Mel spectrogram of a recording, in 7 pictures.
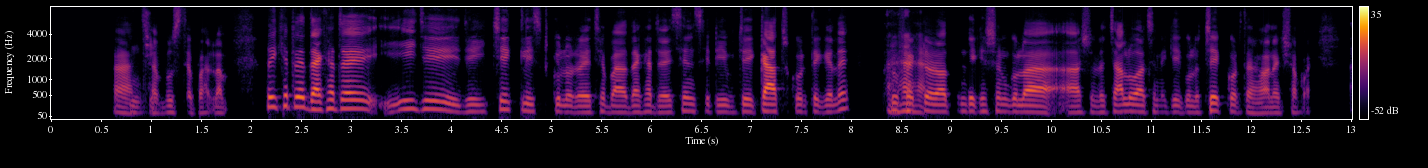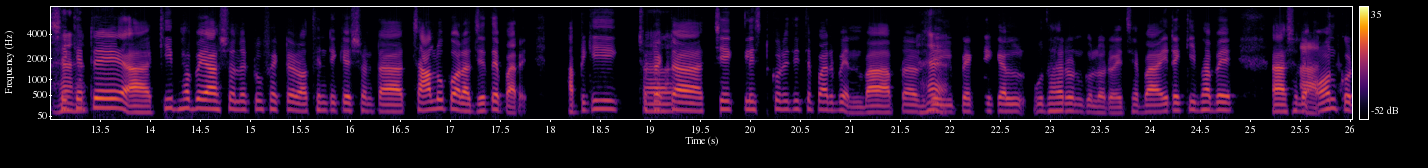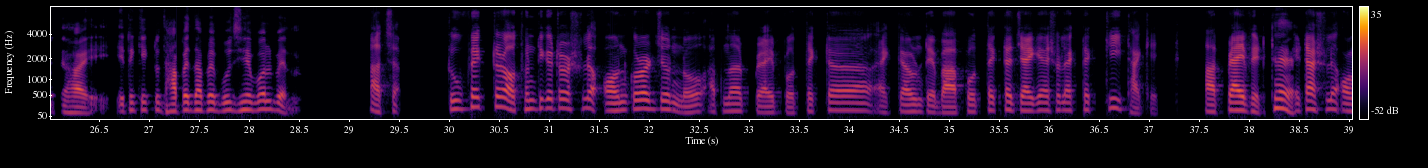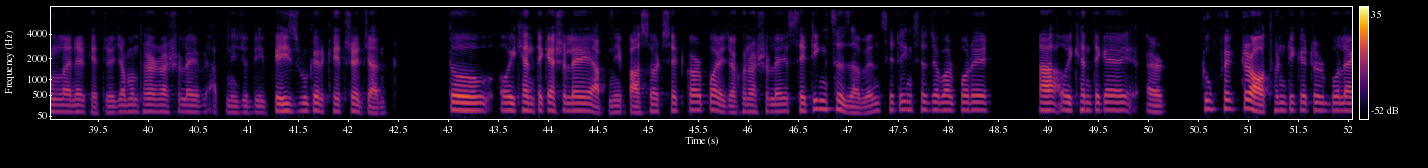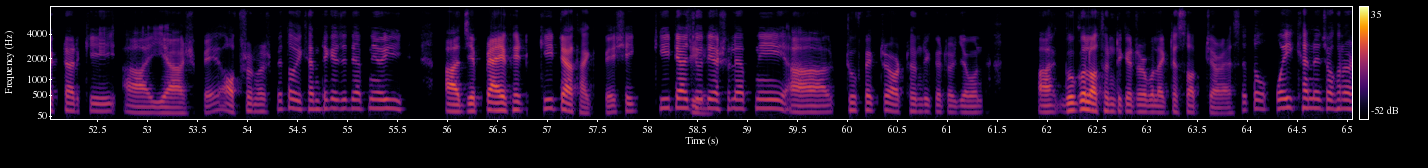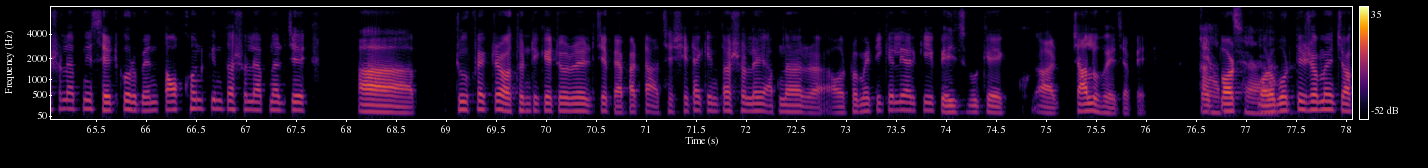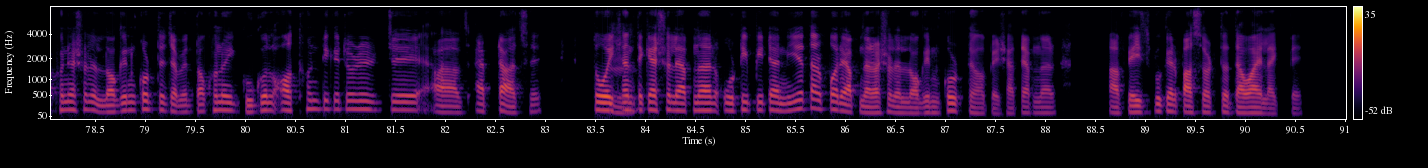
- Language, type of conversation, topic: Bengali, podcast, পাসওয়ার্ড ও অনলাইন নিরাপত্তা বজায় রাখতে কী কী টিপস অনুসরণ করা উচিত?
- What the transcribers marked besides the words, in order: in English: "two factor authentication"; in English: "two factor authentication"; in English: "checklist"; in English: "practical"; in English: "two factor authenticator"; in English: "two factor authenticator"; in English: "two factor authenticator"; in English: "two factor authenticator"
